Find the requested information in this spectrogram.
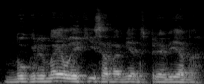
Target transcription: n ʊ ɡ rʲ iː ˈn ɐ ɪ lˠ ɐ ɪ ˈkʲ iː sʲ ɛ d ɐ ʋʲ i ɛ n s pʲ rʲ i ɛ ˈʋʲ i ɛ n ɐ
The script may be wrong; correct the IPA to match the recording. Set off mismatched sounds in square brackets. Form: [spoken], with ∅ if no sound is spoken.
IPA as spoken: n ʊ ɡ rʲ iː ˈn ɐ ɪ lˠ ɐ ɪ ˈkʲ iː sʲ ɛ [n] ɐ ʋʲ i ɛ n s pʲ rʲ i ɛ ˈʋʲ i ɛ n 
